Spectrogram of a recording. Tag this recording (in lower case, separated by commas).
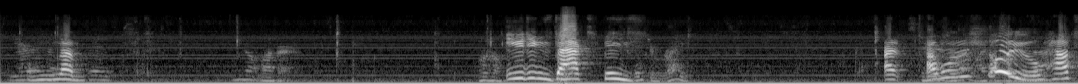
speech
